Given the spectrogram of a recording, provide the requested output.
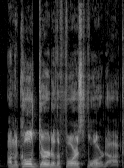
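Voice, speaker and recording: A man does a raspy, put-on character voice at a fairly high pitch. His pitch swings very widely. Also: moderate pace. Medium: audio drama. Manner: slow, dopey.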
